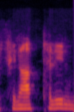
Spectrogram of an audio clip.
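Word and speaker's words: phenolphthalein: course में व है फिनाल फ लीन तो फिना लीन बोलते हैं लेकिन स्पेलिंग ध्यान रखिएगा फिनाल फ लीन है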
